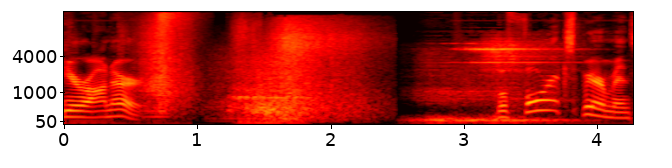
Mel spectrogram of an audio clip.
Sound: sound Effects

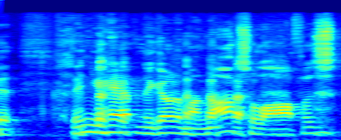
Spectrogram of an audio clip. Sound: laughs

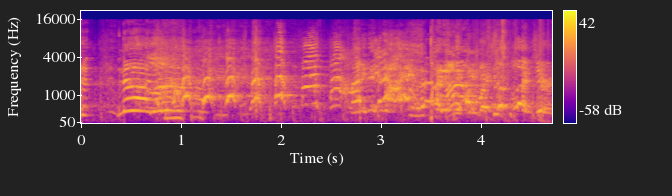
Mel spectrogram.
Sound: laughs; screaming and laughing

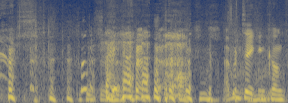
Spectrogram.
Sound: all laugh

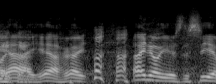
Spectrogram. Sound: laughs

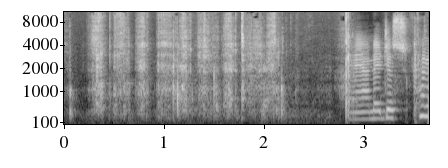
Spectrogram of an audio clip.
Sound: scissors cutting

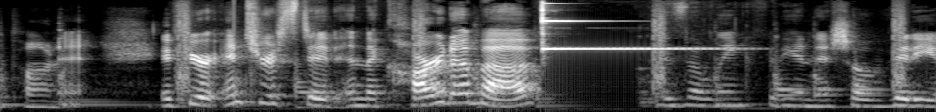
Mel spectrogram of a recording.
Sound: bell chimes

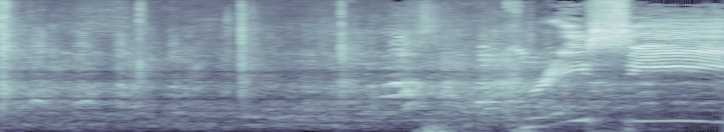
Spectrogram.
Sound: audience laughing

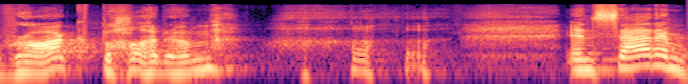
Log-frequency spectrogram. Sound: laughs

